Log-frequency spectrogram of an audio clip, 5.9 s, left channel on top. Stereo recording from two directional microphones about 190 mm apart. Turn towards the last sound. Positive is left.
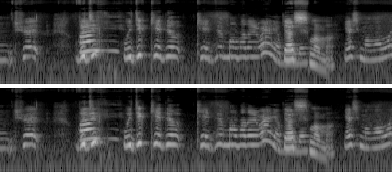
turn(degrees=0)  # may be behind; listen again after turning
